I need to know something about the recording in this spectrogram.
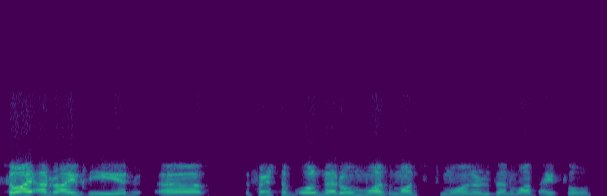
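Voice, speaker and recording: A young man with a Lebanese accent speaks in a fairly high voice over a narrow, phone-like connection with little room sound. He tells his story conversationally, with hesitant pauses along the way. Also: no room sound. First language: Arabic. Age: young adult. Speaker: podcast guest, startup founder. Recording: narrow, phone-like call audio, dry.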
